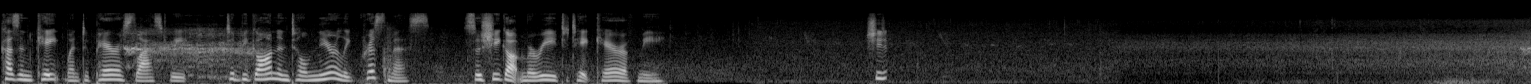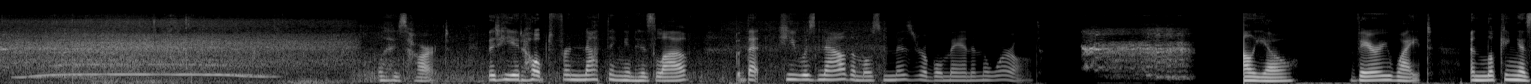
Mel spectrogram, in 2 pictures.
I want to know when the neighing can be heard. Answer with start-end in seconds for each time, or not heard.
1.2-2.8, 15.2-16.5, 26.1-27.2.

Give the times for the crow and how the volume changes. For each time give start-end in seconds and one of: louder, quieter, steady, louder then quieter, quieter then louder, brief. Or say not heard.
not heard.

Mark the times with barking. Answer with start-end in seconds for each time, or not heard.
15.4-18.1.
